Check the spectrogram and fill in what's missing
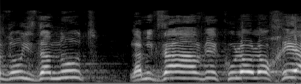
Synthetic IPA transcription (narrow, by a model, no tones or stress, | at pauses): ld̪uisd̪amnut̪ | lamikzanaːʁvikuloloχia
